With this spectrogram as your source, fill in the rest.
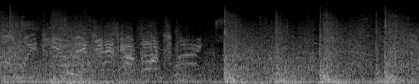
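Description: Gunfire and explosions from a Company of Heroes 2 match, with twin MG42 machine-gun positions holding a line, heard as dense, overlapping bursts and thumps under commentator talk.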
